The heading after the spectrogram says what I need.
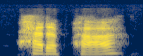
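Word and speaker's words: Petitpas: Now, Marcel is Petapa. I know how to pronounce the name right now.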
